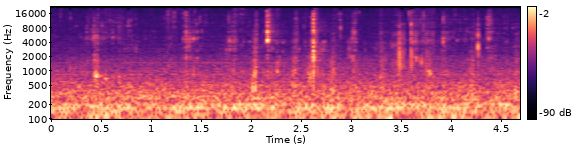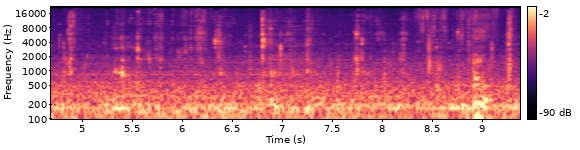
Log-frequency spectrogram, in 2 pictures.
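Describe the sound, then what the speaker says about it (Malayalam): Someone eats meat off a cooked mutton bone in a masala dish, with close, continuous chewing, crunching and small scraping bites under a low steady background hum. "ഈ ബോണിൻ്റെ പുറമേ ഉള്ളത് നമുക്ക് ആദ്യം കഴിക്കാം"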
